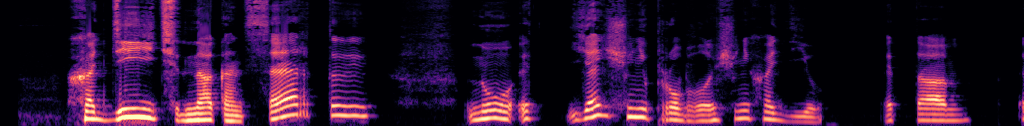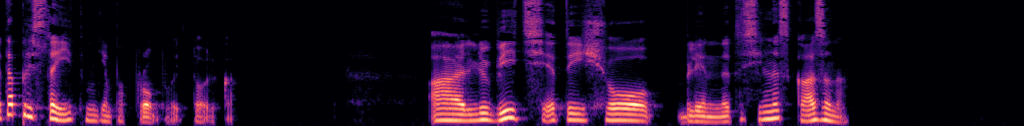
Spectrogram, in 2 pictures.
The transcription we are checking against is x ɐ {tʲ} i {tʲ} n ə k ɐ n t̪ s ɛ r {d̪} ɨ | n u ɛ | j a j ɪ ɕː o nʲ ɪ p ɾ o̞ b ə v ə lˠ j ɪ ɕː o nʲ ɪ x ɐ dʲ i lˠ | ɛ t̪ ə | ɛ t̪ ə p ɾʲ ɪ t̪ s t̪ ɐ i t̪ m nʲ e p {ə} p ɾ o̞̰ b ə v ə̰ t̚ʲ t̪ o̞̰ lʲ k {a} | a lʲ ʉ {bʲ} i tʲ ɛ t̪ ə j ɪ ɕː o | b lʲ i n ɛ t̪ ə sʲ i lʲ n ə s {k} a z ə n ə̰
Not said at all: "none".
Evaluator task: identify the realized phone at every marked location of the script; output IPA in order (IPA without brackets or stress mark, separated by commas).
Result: dʲ, tʲ, t̪, ɐ, ə, bʲ, k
